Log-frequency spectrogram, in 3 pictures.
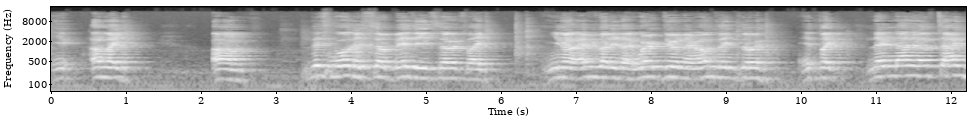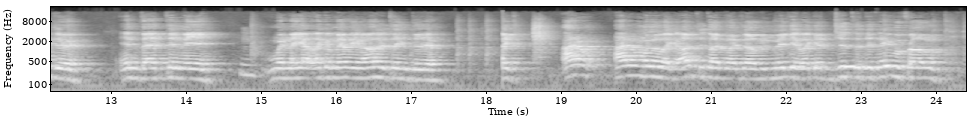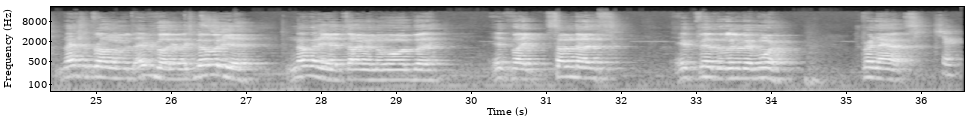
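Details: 24-year-old man with lifelong spastic quadriplegic cerebral palsy from premature birth at 2 lb 4 oz; dysarthria.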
